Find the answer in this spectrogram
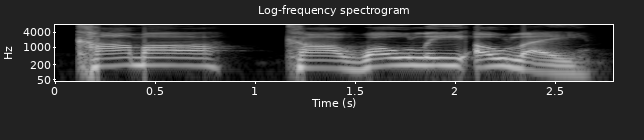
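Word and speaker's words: Kamakawiwoʻole: His name is pronounced Kama Kawoli Ole.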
